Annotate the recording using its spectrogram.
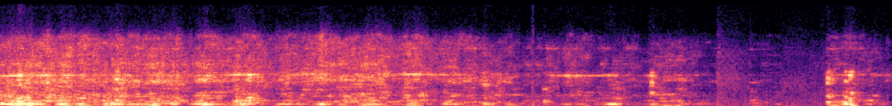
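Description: Electric mixer running on high speed, heard faintly and fading away over the few seconds.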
